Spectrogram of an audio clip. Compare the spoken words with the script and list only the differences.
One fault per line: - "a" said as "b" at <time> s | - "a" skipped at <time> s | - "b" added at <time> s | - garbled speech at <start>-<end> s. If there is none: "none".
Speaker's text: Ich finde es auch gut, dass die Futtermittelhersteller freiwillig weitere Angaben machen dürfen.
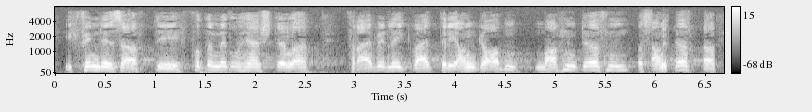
- "gut dass" skipped at 1.0 s
- garbled speech at 5.8-6.6 s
